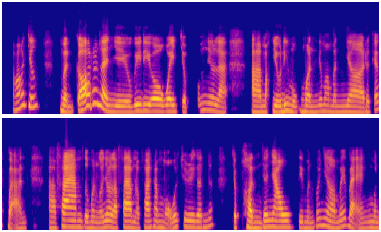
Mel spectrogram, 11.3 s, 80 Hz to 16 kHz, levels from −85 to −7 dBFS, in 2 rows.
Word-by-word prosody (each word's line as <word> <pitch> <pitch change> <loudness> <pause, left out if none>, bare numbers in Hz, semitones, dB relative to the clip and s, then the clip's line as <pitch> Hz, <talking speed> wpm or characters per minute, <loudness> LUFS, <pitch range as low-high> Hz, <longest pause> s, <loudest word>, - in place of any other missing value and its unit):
Có 370 - -1
chứ, 335 -1 +1 0.3
mình 190 -4 +2
có 225 +11 +8
rất 435 - 0
là 375 - +7
nhiều 175 -3 -1
video 200 0 +4
quay 195 0 +3
chụp, - - -3
cũng 215 +4 -9
như 220 -1 -3
là, 175 -5 -1 0.3
à, 175 -1 +2
mặc 175 +1 -4
dù 180 -2 +1
đi 200 +3 +1
một 175 -3 -5
mình 180 -2 -3
nhưng 195 - -6
mà 190 - -6
mình 175 -1 -7
nhờ 170 -3 0
được 170 - -4
các 230 +5 -4
bạn, 165 - -3 0.3
à, 175 -1 -3
FAM, 205 +1 +5
tụi 180 -1 -2
mình 180 -1 -6
gọi 175 - -4
nhau 205 0 0
là 175 - +2
FAM, 190 +2 +4
là 160 - -6
fan 190 +3 -1
hâm 190 -1 -4
mộ - - -5
của 185 - -3
G-Dragon 195 -2 -3
á, 230 - -9 0.3
chụp 275 0 -1
hình 175 -3 +3
cho 195 - +1
nhau, 195 -1 +1
thì 180 - -5
mình 175 -1 -8
có 225 - -7
nhờ 225 -6 -2
mấy 205 +6 -5
bạn 185 -5 -3
mình 175 - -6
190 Hz, 275 wpm, -23 LUFS, 175-205 Hz, 0.3 s, có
